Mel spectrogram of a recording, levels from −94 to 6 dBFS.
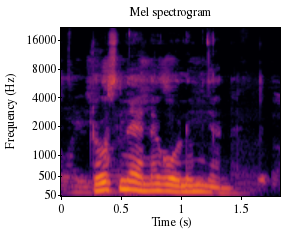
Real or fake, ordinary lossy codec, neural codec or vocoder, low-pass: real; none; none; none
